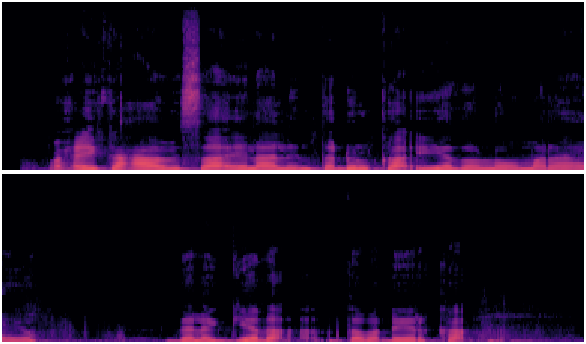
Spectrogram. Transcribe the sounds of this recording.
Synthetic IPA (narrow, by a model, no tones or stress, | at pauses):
wʔɑ̰ħɑjkʰɐʕɑːwɪsaːɪlaːlɪnt̪ʰɐɖʊlkʰɐʔɪjɐðɔːlɔːmɐɾaːjɔ | d̪ɐlɐɡjɐðɐ̰d̪ɐβɐɖɛːrkʰɐ̰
